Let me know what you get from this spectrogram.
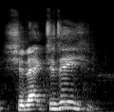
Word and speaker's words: Schenectady: Is that Shady? Oh, man, how do you say that? – Schenectady, New York. – Maybe. – Thank you.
